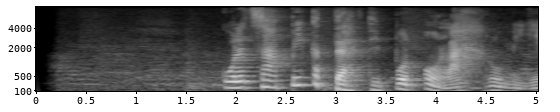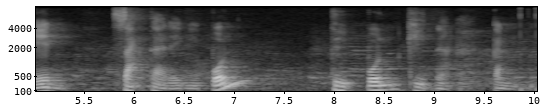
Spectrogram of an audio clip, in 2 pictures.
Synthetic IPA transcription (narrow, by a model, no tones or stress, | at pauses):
kulɪt̪̚sapikəd̪̥a̤hd̪̥i̤pʊnolahrumijɪn | sa̰ʔd̪̥a̤ɾḛŋḭpʊn | d̪̥i̤pʊnɡ̥i̤na̰ʔa̰kən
